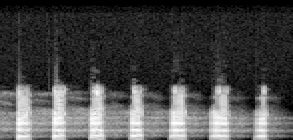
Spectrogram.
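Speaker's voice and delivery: bursting, high-pitched giggle; high laugh. Real, not acted. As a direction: crack up loudly at the email. Amused reading student's email.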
